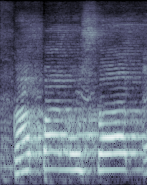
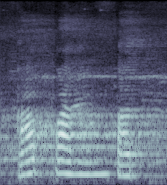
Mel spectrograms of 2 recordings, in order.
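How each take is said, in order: First: The title is said in full, two syllables. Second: The title is clipped to one short syllable. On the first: It sounds polite and respectful. The speaker calls it right. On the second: It sounds disrespectful and sinful. The speaker calls it wrong. "Coba kalau disingkat"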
